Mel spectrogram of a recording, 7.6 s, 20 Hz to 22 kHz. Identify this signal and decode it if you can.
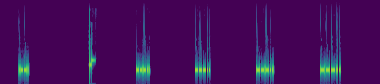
Morse code, heard as a keyed tone, about 60 wpm, spaced as for 9 wpm, 700 Hz. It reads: P 8888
